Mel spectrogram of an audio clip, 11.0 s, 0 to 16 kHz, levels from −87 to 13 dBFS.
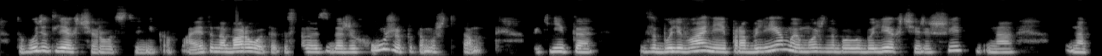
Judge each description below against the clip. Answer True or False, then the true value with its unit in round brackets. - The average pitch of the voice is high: True (205 Hz)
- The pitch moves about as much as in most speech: False (2.2 semitones)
